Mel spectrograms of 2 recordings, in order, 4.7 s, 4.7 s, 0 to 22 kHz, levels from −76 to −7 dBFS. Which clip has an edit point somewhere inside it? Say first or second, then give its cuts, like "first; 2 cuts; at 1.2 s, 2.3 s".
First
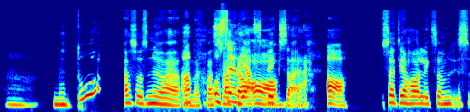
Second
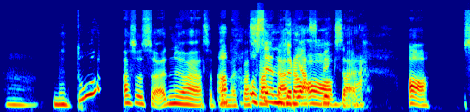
first; 4 cuts; at 1.5 s, 1.8 s, 2.4 s, 3.2 s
